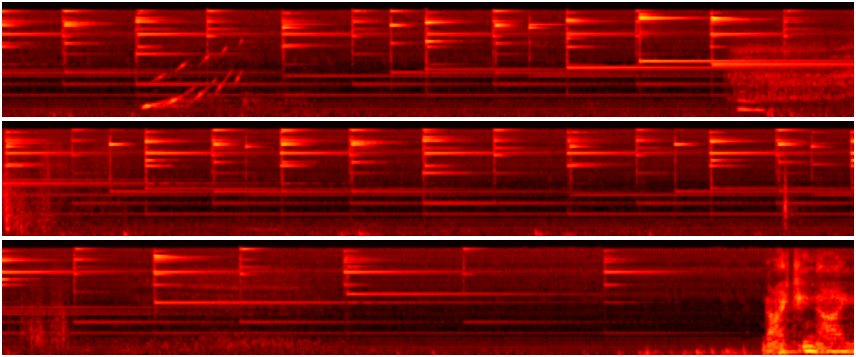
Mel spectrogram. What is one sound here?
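Chiming electronic game music plays through loudspeakers in a large hall.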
